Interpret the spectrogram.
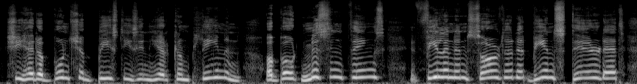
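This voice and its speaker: A man's voice: very high-pitched, normal speed, a little mellow, no echo, studio quality, pitched above the performer's own voice. A man voicing a good-natured, ever-hungry male furry animal with a put-on lilt. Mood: earnest.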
